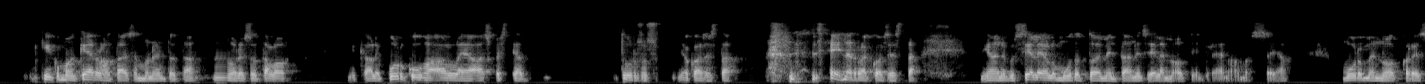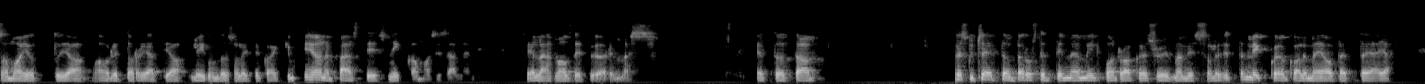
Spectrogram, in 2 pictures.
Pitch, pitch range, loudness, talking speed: 95 Hz, 90-95 Hz, -23 LUFS, 140 wpm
